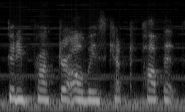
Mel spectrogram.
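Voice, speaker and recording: A slightly dull recording carries a woman acting an accusing young girl in a radio play. Her voice is high, her answers curt and coolly defiant. Faint music plays behind. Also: fairly quick, close to an everyday voice. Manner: curt, flat denials. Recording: dull, band-limited sound.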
